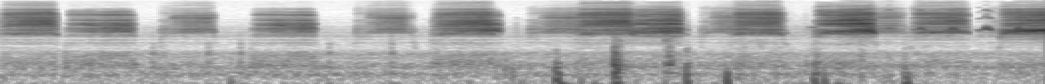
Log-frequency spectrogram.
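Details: Hungry wild barn owl chicks in a research nest box, eating a rat and rabbit, give rough rasping hisses in overlapping bursts of roughly half a second, with scuffing and knocking noises below.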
